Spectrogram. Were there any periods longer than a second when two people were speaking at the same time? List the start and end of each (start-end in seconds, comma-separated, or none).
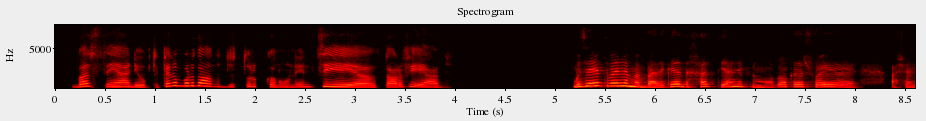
none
